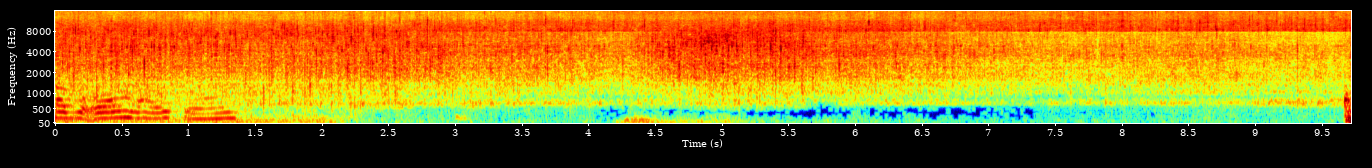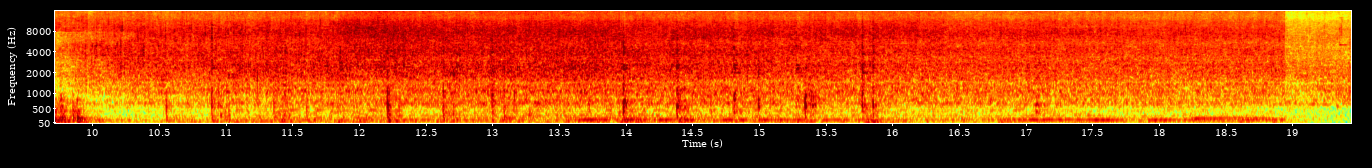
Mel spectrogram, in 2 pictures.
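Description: Stir-frying with shrimp paste (bagoong) in a hot pan, a loud, close, continuous sizzle and hiss that intensifies midway, with scraping stir strokes throughout.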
